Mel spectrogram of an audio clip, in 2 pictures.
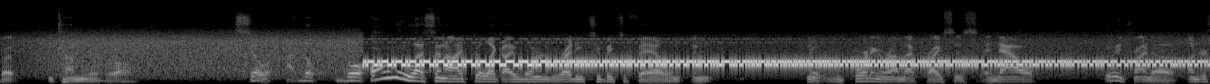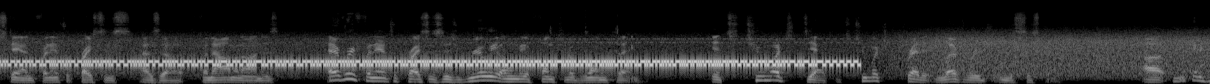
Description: NAVTEX (SITOR-B), 100 baud, 170 Hz shift, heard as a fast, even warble, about 1000 Hz centre, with speech in English. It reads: GMDN MXVI TXPW DNGE POEL KYPE LJFU BMEC AVJM NMFO KRHK PKGV AWZT DWJD SEPA PSTC COFM SZTP CGDO IRQF AUSL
